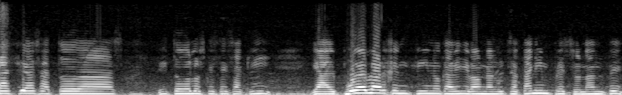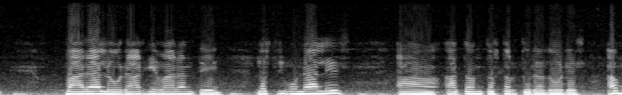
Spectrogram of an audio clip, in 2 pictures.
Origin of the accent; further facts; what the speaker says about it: Spain; Nosotros en mi país, en España, estamos luchando también contra los crímenes del franquismo.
